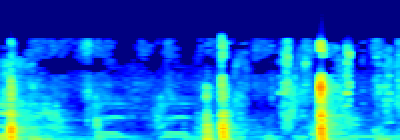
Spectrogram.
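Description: Plastic disc golf discs knocking against each other as a stack is handled, with two sharp clacks about a second in and half a second later.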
